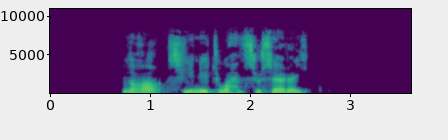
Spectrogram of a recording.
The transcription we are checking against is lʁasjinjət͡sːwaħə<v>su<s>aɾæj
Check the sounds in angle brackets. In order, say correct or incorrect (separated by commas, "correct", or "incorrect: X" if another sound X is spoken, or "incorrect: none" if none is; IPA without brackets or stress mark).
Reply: incorrect: ð, correct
